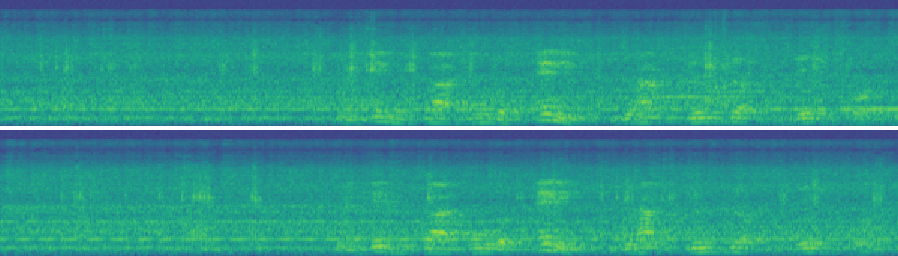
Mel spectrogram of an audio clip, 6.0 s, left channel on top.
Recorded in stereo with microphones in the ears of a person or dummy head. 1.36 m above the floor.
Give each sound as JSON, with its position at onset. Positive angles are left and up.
{"t": 2.2, "sound": "a man speaking", "side_deg": -20, "distance_m": 2.5}
{"t": 4.5, "sound": "a man speaking", "side_deg": 65, "distance_m": 2.5}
